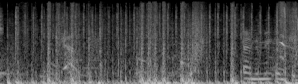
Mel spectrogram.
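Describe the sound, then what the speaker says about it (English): A Hellstorm missile strike in Black Ops 4 hits as a rapid, chaotic cluster of loud blasts and gunfire-like impacts, dense and continuous across the moment. "that's of course going to be the Hellstorm missile"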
